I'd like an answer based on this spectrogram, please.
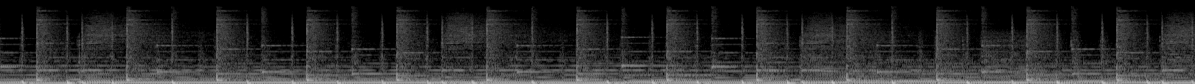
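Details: Rhythmic instrumental music with steady beats and guitar, with no animal sound heard.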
